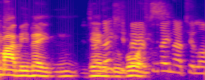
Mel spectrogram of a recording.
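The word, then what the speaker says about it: Ja'Net: It's JA-NET, yo. Yeah. There it is. Yeah, that's the type. I need to draw. T is silent.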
